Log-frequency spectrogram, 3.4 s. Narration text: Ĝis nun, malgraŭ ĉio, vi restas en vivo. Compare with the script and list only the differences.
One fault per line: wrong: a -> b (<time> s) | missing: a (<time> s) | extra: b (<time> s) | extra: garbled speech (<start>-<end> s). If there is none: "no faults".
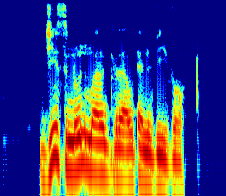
missing: ĉio vi restas (1.9 s)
